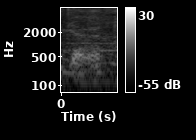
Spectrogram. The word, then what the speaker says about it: Guinness: Yeah, it's Guinness.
